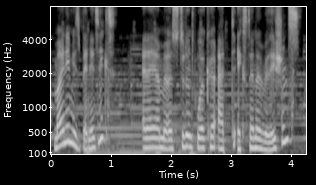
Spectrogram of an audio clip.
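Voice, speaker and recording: A woman's voice: mid-range voice, big pitch swings, brisk, a little mellow, soft background music. A young woman from Mauritius hosting a podcast, reading a polished intro and then asking guests questions in an upbeat way. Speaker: podcast host.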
